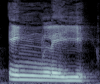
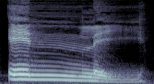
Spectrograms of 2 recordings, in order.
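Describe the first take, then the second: First: An NG sound comes before the L. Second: An N sound comes before the L. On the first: The speaker calls it right. "which is correct" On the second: The speaker calls it wrong. "pronounce an N sound instead of an ng sound"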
